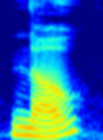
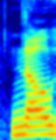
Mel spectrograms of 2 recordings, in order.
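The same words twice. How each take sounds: First: A dull, understated no; NO at an everyday pitch, little feeling. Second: NO hit hard and loud; a loud, firm stress on NO; emphatic. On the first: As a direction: say NO dully, without any push. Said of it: "he said dully". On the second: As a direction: punch the word NO. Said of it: "he said emphatically". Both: A narrator's reading.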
